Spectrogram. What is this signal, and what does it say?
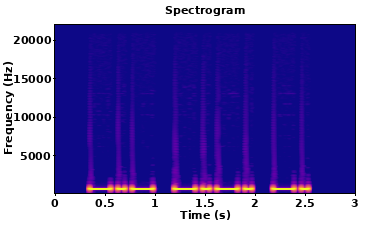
Morse code, heard as a keyed tone, about 17 wpm, 700 Hz. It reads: KCN
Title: USA Call Sign Postfixes - 3 Letters 17wpm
